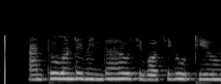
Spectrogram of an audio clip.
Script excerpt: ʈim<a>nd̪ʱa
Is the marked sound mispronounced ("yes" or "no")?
yes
